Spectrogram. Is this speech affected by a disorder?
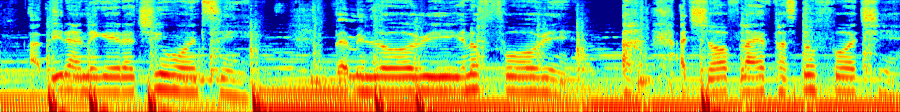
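No.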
